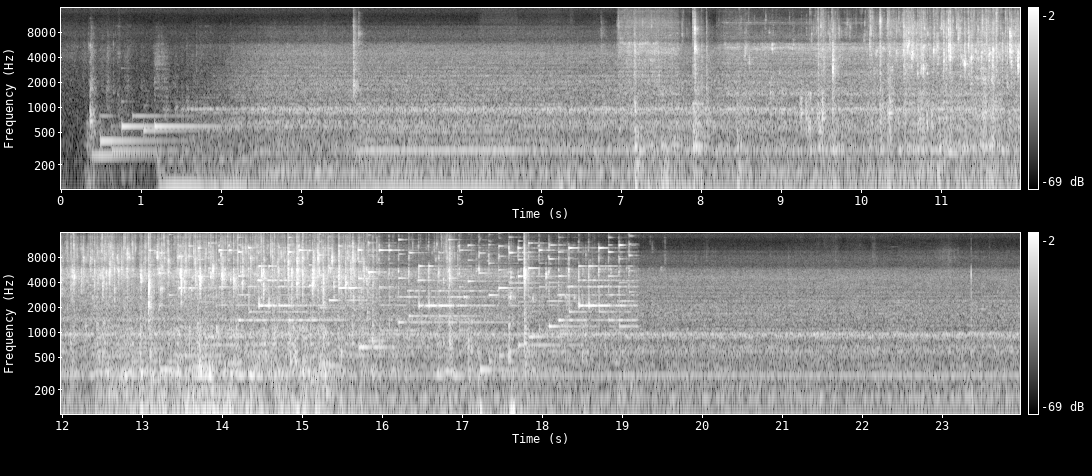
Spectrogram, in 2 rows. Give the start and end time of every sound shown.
[0.21, 3.09] phone ringing
[1.16, 23.98] microwave
[6.85, 18.00] running water
[12.99, 19.52] phone ringing

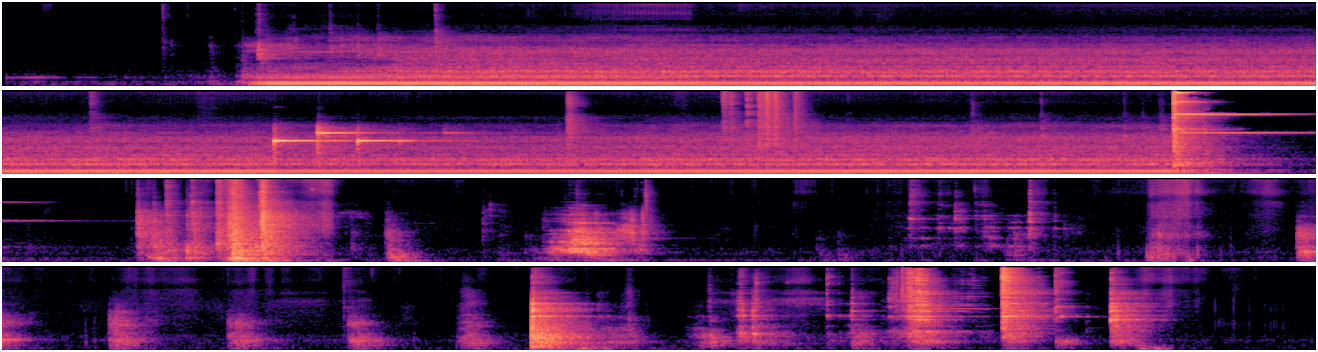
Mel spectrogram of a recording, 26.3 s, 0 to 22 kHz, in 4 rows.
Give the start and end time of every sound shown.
[1.19, 14.93] microwave
[7.84, 8.80] phone ringing
[15.66, 16.65] cutlery and dishes
[17.49, 18.53] cutlery and dishes
[18.81, 22.33] footsteps
[22.31, 25.62] cutlery and dishes

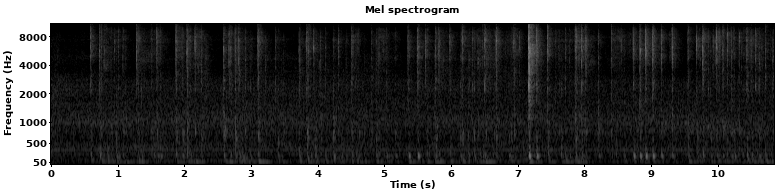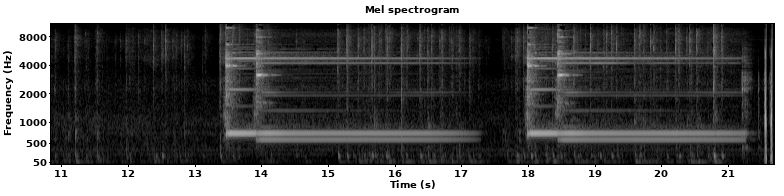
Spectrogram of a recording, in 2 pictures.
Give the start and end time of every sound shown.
[0.69, 21.38] keyboard typing
[13.34, 21.38] bell ringing

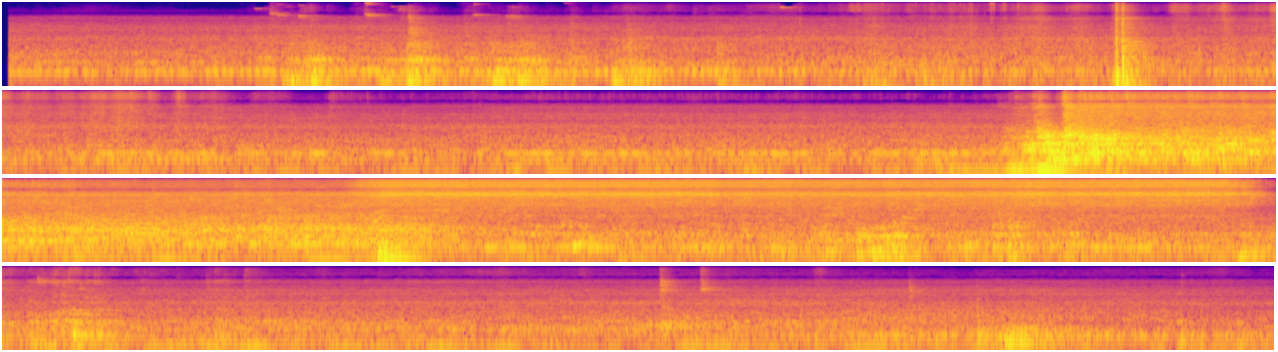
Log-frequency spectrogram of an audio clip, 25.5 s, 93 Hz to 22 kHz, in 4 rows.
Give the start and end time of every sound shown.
[11.36, 15.52] toilet flushing
[14.47, 19.14] running water
[19.31, 19.90] running water
[22.33, 22.71] light switch

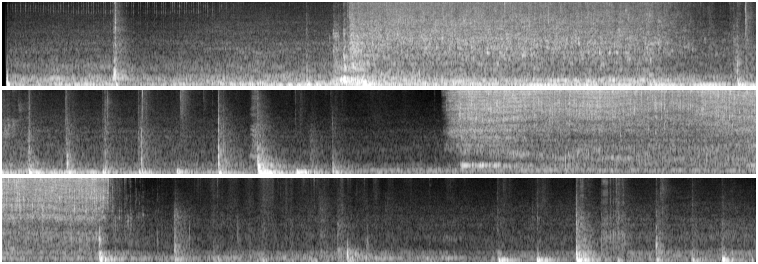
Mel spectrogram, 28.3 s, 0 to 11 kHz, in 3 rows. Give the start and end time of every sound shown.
[1.25, 1.75] light switch
[4.07, 9.10] toilet flushing
[9.11, 14.09] footsteps
[14.84, 20.46] running water
[24.99, 28.28] footsteps

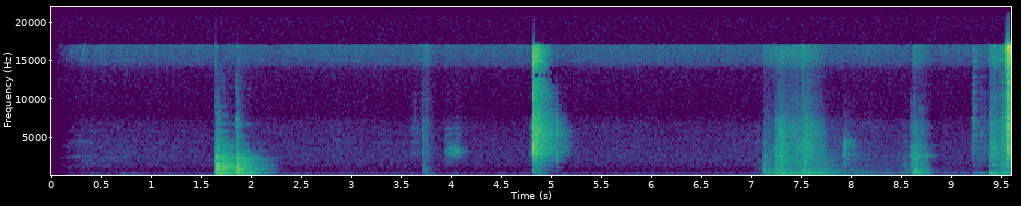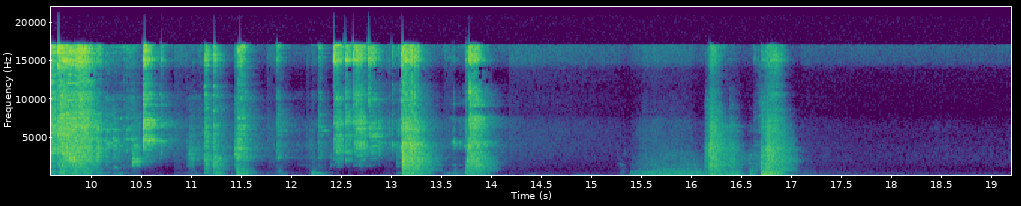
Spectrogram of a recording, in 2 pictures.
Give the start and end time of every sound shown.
[1.59, 2.22] cutlery and dishes
[4.69, 5.12] light switch
[7.06, 7.99] wardrobe or drawer
[9.28, 14.08] cutlery and dishes
[15.43, 17.02] wardrobe or drawer

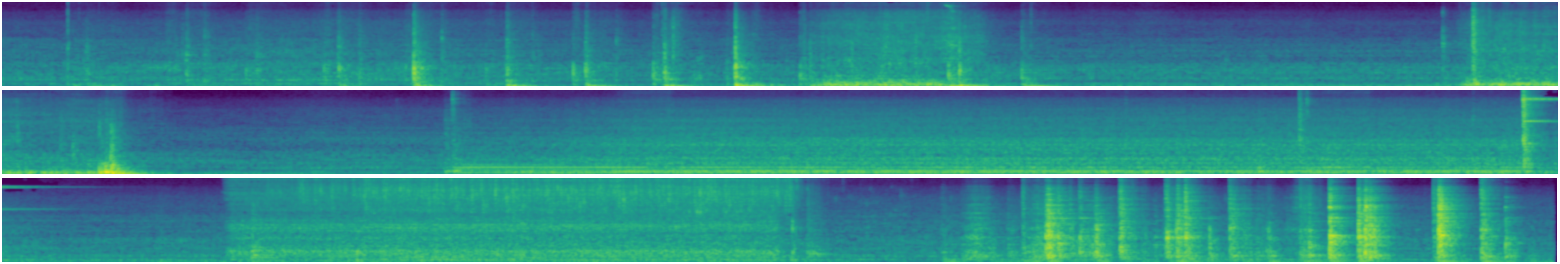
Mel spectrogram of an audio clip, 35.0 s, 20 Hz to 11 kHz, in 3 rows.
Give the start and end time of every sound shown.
[0.61, 8.01] footsteps
[5.99, 8.02] wardrobe or drawer
[10.82, 12.86] wardrobe or drawer
[14.99, 23.94] microwave
[25.01, 29.57] running water
[30.40, 35.01] cutlery and dishes

